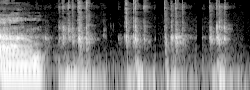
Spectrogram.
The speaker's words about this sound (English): As soon as Discord catches up to my typing.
